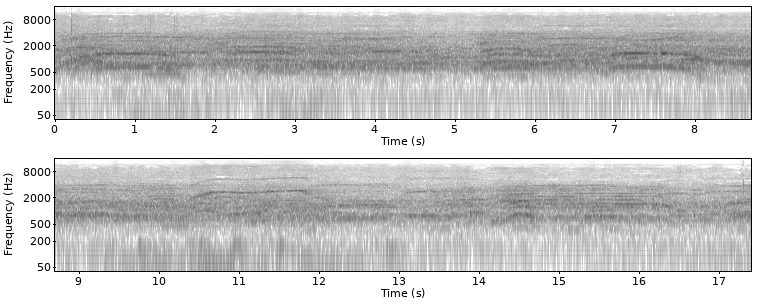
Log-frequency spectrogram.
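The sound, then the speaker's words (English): A large concert audience in Niagara Falls cheers and applauds a band without a break, a dense steady roar broken by high whistles and whoops that rise above the crowd noise. “And keep your hands going a little bit.”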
